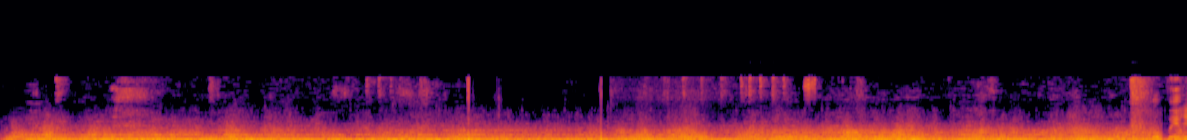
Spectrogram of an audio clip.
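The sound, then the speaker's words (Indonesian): An airplane passes overhead, a steady, low, broad rumble that holds for the whole stretch while people talk over it. “kita kayaknya kita banyak banget sponsor pesawat ya.”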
